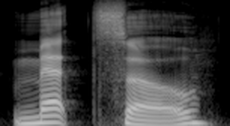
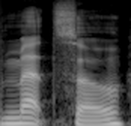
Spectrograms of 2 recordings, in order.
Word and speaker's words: mezzo: Also, you, you, when you guys see it, it's written as mezzo, but it's like pizza. This is the way you pronounce it in Italian, mezzo. So just realize that's what it is, mezzo.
